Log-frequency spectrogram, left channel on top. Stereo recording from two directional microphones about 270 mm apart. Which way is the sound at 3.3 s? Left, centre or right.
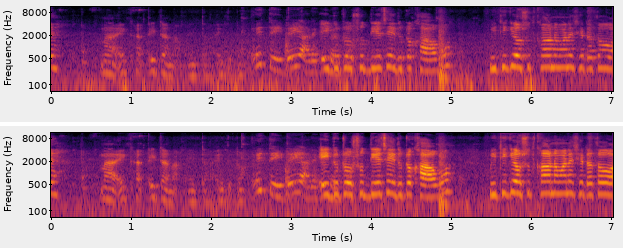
Right.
